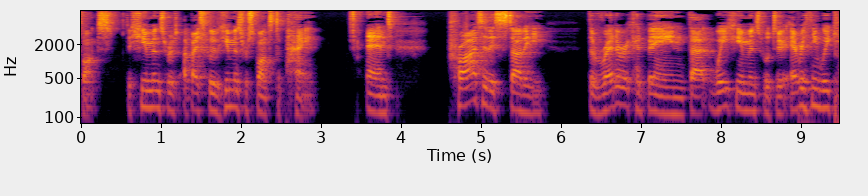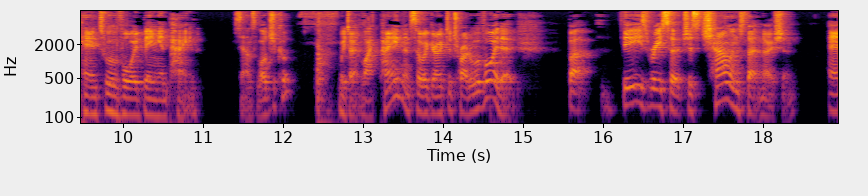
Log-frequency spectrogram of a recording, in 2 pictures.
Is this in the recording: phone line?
no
